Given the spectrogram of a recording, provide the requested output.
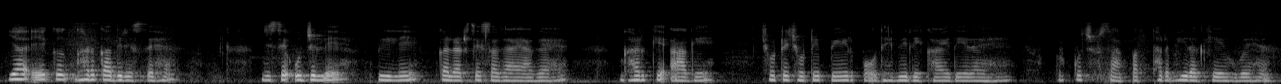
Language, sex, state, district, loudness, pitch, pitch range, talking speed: Angika, female, Bihar, Madhepura, -27 LUFS, 190 Hz, 175-205 Hz, 155 wpm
